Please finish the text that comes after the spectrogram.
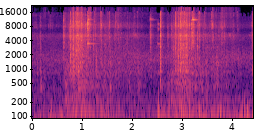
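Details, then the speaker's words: Briggs & Stratton Quantum lawnmower engine, run out of gas a year ago: rough pull-cord rasps with sputters, never catches; owner suspects bad leftover gas and a dirty carburetor needing cleaning. "I know last year I did run it and I ran it out of gas but that doesn't mean anything could have been if there's still some gas left in the uh mold that went bad so I guess it's going to be a carburetor cleaning and a"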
